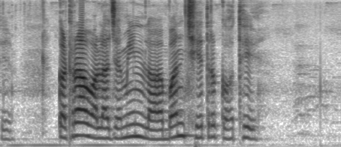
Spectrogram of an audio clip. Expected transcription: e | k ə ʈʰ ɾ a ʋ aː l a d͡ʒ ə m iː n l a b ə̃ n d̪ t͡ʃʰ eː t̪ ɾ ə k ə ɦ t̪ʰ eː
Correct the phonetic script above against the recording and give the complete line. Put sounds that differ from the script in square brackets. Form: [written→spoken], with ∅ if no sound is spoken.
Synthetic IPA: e | k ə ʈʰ ɾ a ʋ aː l a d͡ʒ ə m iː n l a b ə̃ n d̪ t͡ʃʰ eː t̪ ɾ ə k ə ɦ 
